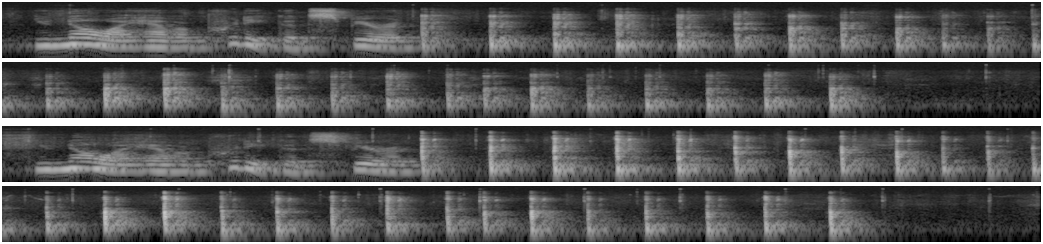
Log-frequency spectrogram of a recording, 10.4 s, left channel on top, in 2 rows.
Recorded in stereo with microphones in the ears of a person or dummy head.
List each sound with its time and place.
0.2 s a woman speaking: 30° left (ahead or behind), 1.6 m
2.1 s a clap: 50° right (ahead or behind), 1.2 m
